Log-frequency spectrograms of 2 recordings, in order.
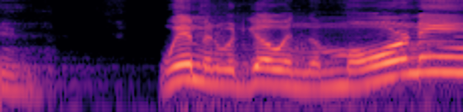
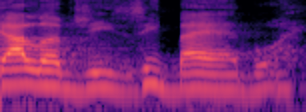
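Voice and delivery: ordinary talk, nothing marked

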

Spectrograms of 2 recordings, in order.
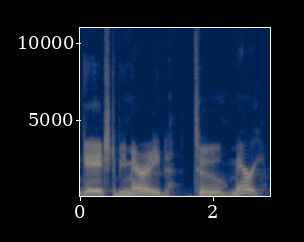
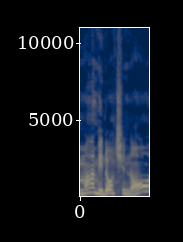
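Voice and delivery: put-on little girl; 6 semitones higher than usual. Girl quoted in joke story.

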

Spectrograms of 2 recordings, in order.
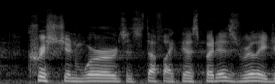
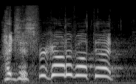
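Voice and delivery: flustered excitement; 9 dB louder than usual. Real, not acted. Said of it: "Got all excited".

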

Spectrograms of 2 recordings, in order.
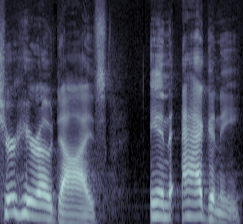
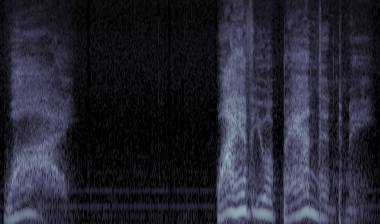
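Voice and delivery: anguished whisper; 2 semitones higher, 15 dB quieter than usual. A narrator's reading. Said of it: "Jesus dies crying out".

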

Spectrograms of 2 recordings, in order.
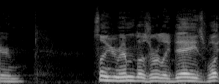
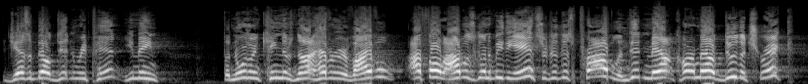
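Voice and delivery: sarcastic Elijah complaint; 9 semitones higher, 13 dB louder than usual. Retold or imitated. Voicing Elijah's disappointed complaint.

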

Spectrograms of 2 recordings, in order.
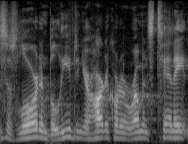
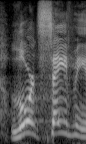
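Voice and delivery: crying out; 7 semitones higher, 4 dB louder, slower than usual. Acted. Peter sinking, cries out.

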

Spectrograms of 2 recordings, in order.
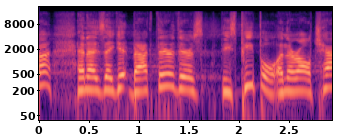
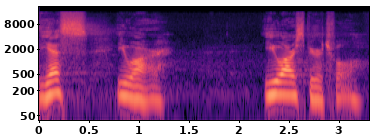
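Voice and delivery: gentle affirmation; 8 semitones lower, 5 dB quieter, slower than usual. Retold or imitated. Affirming her softly.

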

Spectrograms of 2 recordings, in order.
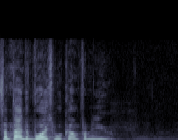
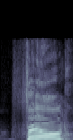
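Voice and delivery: "filled" shouted high and loud; emphatic filled; 13 semitones higher, 9 dB louder than usual. Retold or imitated. Promising he'll leave full of the Spirit, "filled" belted out. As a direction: punch "filled" with everything. Climax of the father-in-law's promise.

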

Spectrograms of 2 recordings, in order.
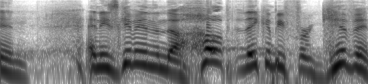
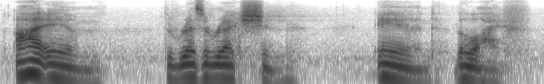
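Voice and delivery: gentle solemn pronouncement; 10 semitones lower, 11 dB quieter than usual. Acted. Jesus gives Martha a comforting truth, softly and solemnly.

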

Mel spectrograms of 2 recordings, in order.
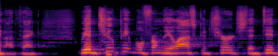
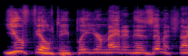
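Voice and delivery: usual speaking voice

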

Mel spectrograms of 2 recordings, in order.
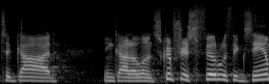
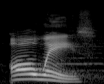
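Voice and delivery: Always, louder and final; emphatic loud always; 5 dB louder than usual. Acted. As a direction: punch the word Always louder.

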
